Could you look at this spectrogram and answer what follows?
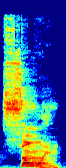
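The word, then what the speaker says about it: Samhain: As I'm telling y'all, to study Celtic mythology, because say one a sowing, but it's spelled a different way, but it's pronounced sowing, like sowing a seed.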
